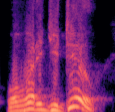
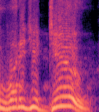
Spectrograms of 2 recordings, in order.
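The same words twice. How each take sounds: First: Said in the usual way. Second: "What did you do" pitched high and loud; loud, high re-enacted demand; exasperated insistence. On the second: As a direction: hammer the question home as an acted-out exasperated dad. Emphatic repeat correcting first asking.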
